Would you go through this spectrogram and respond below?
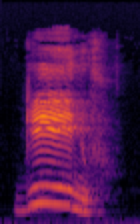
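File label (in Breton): "genou", Breton; petit precis de prononciation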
